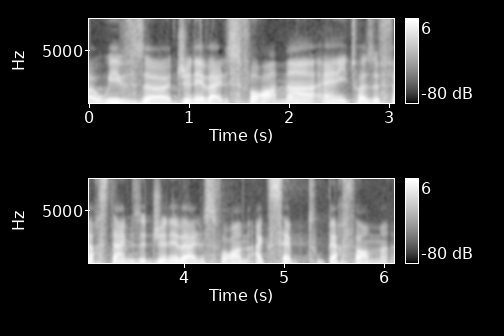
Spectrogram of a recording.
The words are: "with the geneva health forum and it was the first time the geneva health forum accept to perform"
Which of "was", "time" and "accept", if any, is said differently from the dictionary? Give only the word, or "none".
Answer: none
